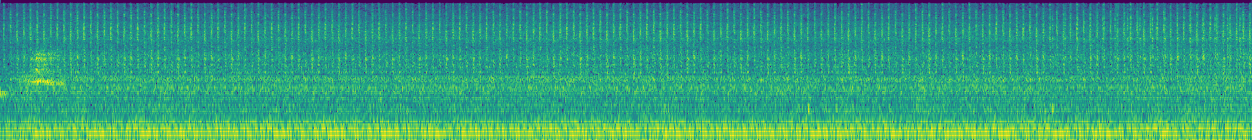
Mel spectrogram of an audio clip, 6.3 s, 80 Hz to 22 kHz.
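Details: 2012 Chevy Cruze 1.8 after repairing a broken purge-control-circuit wire: steady, even idle with a smooth low hum and no misses, knocks or ticks; engine idling normally.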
